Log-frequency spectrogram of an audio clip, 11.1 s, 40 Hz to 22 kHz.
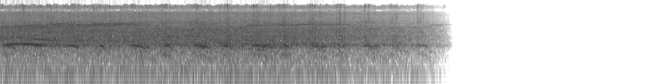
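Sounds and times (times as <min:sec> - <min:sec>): crowd voices: 0:00.0 - 0:07.4
audience applauding: 0:00.0 - 0:07.6.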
